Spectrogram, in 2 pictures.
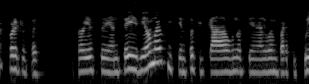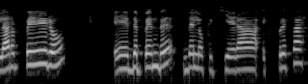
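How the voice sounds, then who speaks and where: Over audio as thin and narrow as a phone line, a chatty Colombian woman runs a live language chat, answering viewer questions she reads out with frequent "eh" fillers. Her voice is a little high.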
